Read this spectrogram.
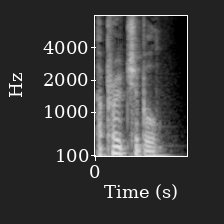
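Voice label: "approachable", British English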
